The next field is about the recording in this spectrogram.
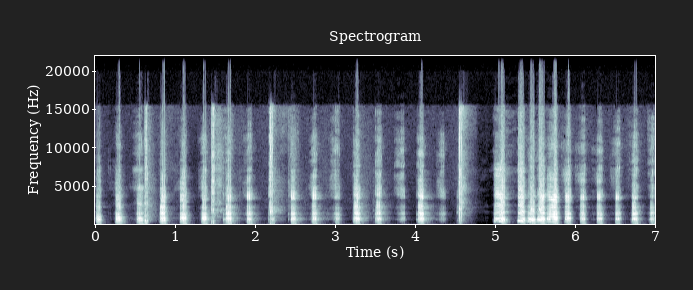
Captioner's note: Ketawa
